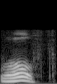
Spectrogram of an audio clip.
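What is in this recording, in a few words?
"wolf", US English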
